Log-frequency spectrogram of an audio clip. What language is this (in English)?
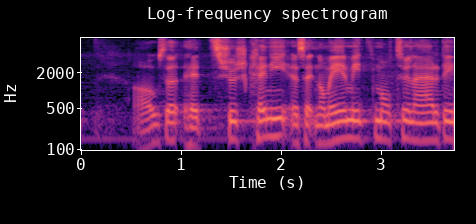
Swiss German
